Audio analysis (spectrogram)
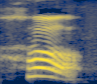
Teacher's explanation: कंठ से थोड़ा सा नीचे होता है ह का उच्चारण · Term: काकल्य व्यंजन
